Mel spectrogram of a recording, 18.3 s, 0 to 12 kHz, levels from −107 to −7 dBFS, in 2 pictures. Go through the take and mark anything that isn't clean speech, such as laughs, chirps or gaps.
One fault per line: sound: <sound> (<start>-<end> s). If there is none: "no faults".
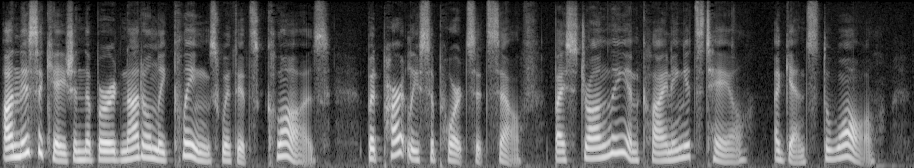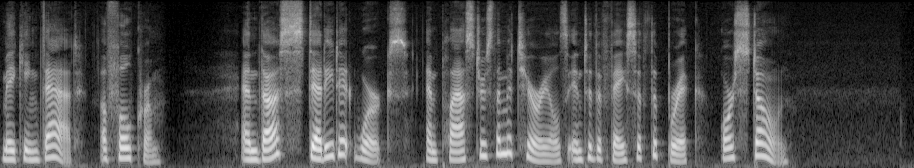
no faults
